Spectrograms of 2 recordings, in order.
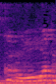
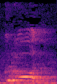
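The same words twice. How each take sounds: First: ਕ੍ਰੋਧ split with a vowel between ਕ and ਰ, as ka-rodh; wrong separated way. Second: ਕ੍ਰੋਧ said louder and higher with ਕ and ਰ fused into one cluster; right blended way. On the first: Teacher shows the wrong spelled-out ਕ੍ਰੋਧ, separated. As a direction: say ਕ੍ਰੋਧ the wrong way, syllables apart. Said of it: "ਅਸੀਂ ਕ੍ਰੋਧ ਨਹੀਂ ਬੋਲਦੇ". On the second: Teacher shows pupils the right mixed sound of ਕ੍ਰੋਧ, firmly. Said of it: "ਅਸੀਂ ਕੀ ਬੋਲਦੇ ਹਾਂ". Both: Shown as a demonstration.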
